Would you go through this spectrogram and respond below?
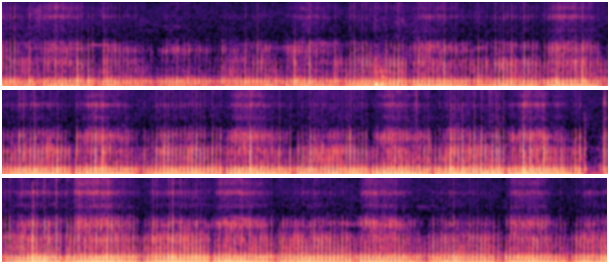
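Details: Cat purring: a continuous, deep, rumbling purr with a steady pulsing texture, close and loud throughout, with one brief break.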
